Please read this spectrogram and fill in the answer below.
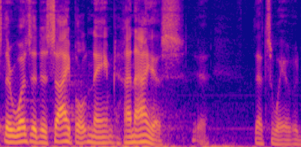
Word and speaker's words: Ananias: 10 in damascus there was a disciple named hanayas that's the way it would be pronounced we say ananias in damascus there was a disciple named ananias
